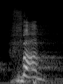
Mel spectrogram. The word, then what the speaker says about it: femme: Maintenant nous arrivons à la prononciation. Femme. F. E. M. M. E. Dis à un homme, où est le A?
